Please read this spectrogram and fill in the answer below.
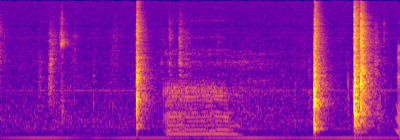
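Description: Sharp plastic clicks from makeup palette cases being handled: one about a third of the way in, then two close together near the end. A brief, faint hummed voice comes between them.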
